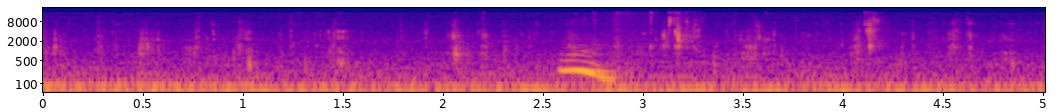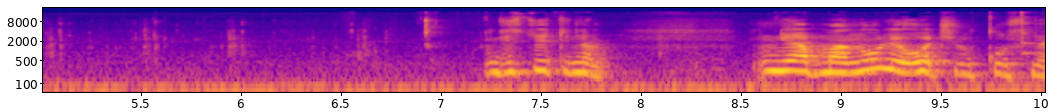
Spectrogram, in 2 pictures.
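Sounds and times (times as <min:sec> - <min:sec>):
wet chewing and lip smacks: 0:00.0 - 0:07.2
low steady hum: 0:00.0 - 0:10.0
person humming mmm: 0:02.6 - 0:03.0.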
